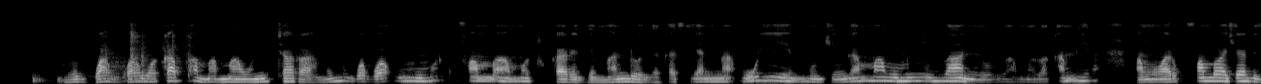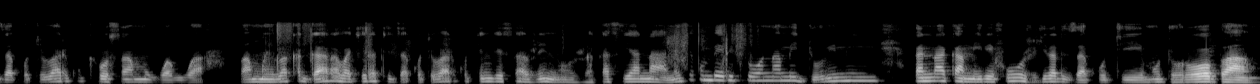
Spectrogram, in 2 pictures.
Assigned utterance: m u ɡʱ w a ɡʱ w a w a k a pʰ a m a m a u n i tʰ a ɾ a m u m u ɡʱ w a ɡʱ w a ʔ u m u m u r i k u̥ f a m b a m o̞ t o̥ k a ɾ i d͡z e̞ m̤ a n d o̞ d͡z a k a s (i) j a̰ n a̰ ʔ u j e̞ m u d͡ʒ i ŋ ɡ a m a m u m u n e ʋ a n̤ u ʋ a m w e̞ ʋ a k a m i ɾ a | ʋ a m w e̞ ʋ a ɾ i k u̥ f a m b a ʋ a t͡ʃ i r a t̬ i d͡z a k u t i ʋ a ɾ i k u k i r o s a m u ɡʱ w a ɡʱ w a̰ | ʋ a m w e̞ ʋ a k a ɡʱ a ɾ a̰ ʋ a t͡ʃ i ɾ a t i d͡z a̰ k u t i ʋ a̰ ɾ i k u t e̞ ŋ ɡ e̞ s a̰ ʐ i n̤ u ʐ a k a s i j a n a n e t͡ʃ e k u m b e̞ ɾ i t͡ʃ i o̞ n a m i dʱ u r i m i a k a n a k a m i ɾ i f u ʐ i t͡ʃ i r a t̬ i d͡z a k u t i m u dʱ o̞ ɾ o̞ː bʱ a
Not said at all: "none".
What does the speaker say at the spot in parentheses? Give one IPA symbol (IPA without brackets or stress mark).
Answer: i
